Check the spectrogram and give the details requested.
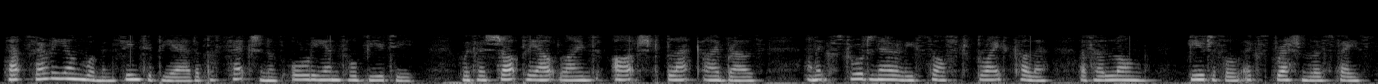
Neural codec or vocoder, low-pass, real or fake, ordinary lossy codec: none; 7.2 kHz; real; AAC, 16 kbps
